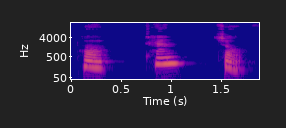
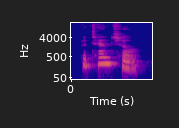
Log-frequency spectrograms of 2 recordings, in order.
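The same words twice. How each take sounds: First: "potential" slowly split as po, ten, tial; syllable by syllable. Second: Said in the usual way. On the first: Shown as a demonstration. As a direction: pause between all three syllables of "potential". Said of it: "Three syllables". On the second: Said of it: "So again, we have".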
